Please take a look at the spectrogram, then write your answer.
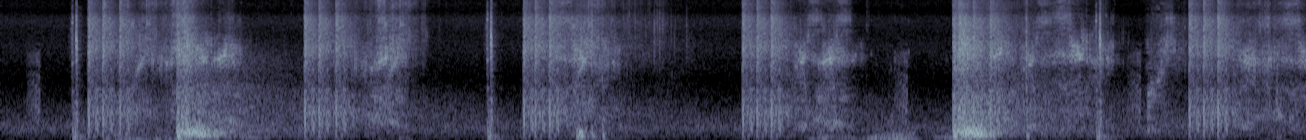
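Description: Sniper rifle fire in the RimWorld colony game: a series of sharp, loud shots at irregular intervals, with short quieter gaps between them.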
